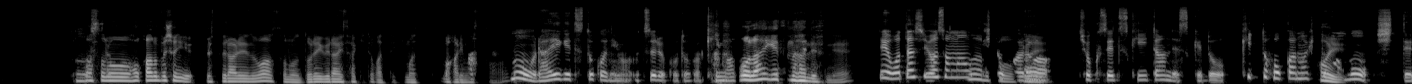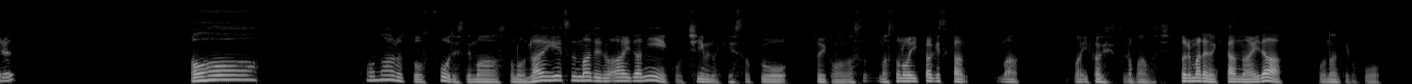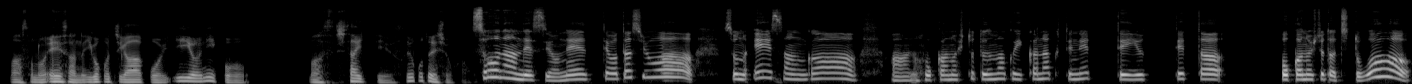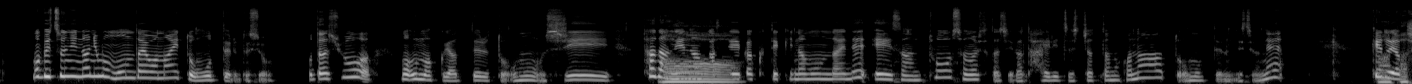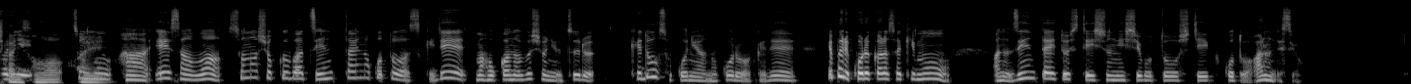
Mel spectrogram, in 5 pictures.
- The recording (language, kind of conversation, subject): Japanese, advice, チームの結束を高めるにはどうすればいいですか？
- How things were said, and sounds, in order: other background noise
